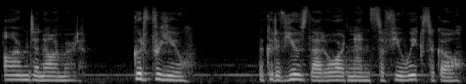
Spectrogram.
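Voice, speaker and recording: A woman's voice: mid-range voice, fairly even intonation, moderate pace, a little hiss or hum, close to an everyday voice. A woman playing a weary alien junior officer, a refugee survivor, in video game cutscene dialogue.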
